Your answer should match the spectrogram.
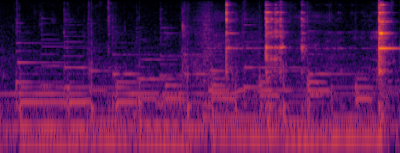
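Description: Background music with steady held notes. A metal spoon clinks against a glass bowl three times in the second half, the last clink the loudest and ringing briefly.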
